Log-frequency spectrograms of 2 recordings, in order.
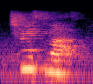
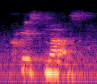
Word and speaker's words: Christmas: For example, we would have said that this word is Christmas. If you had to pronounce it with your letter, it would have been Christmas. But because we pronounce with our sound, this word happens to give us the transcription Christmas, making the sound.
